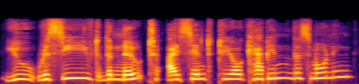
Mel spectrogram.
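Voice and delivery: high, slow, patronizing official; as if addressing someone foreign and very slow; over-articulate each word in a high voice; loud slow condescension. A narrator's reading. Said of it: "loud, slow voice she had used".

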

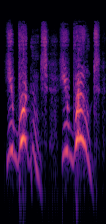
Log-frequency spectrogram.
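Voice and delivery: very high, loud panicked squeal; horrified gasp. A narrator's reading. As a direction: gasp it shrilly in terror. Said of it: "gasped Pettigrew".

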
